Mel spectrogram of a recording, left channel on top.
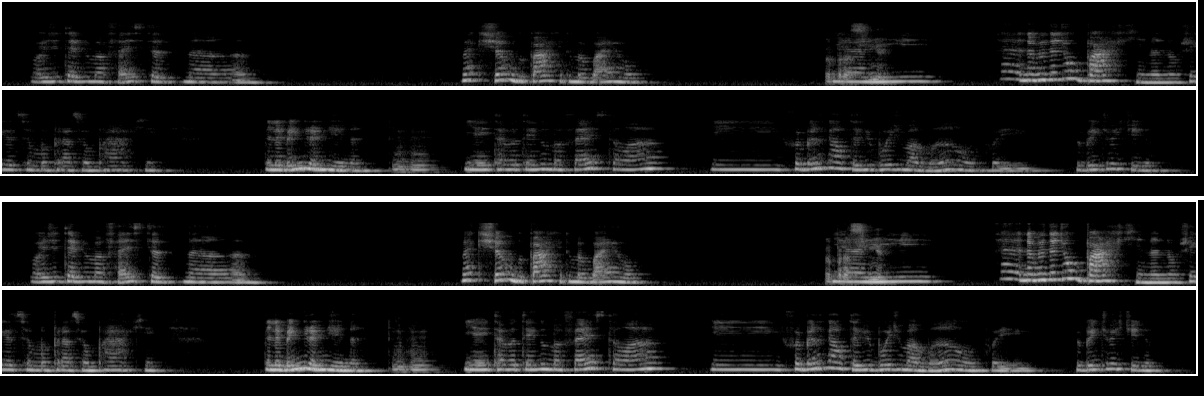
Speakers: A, on the right; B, on the right.
A: Hoje teve uma festa na, como é que chama? No parque do meu bairro.
B: Na pracinha?
A: E aí, é, na verdade é um parque, né? Não chega a ser uma praça, é um parque. Ele é bem grande, né?
B: Uhum.
A: E aí tava tendo uma festa lá e foi bem legal. Teve boi de mamão, foi, foi bem divertido.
